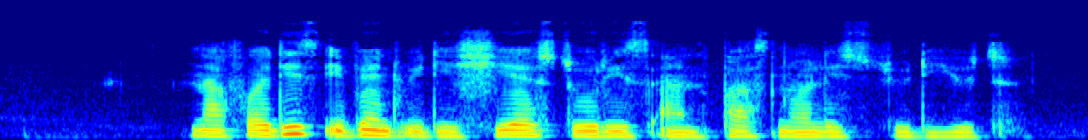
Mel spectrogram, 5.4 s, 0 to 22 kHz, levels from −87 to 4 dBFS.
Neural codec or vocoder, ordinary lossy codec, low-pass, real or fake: none; MP3, 48 kbps; 19.8 kHz; real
